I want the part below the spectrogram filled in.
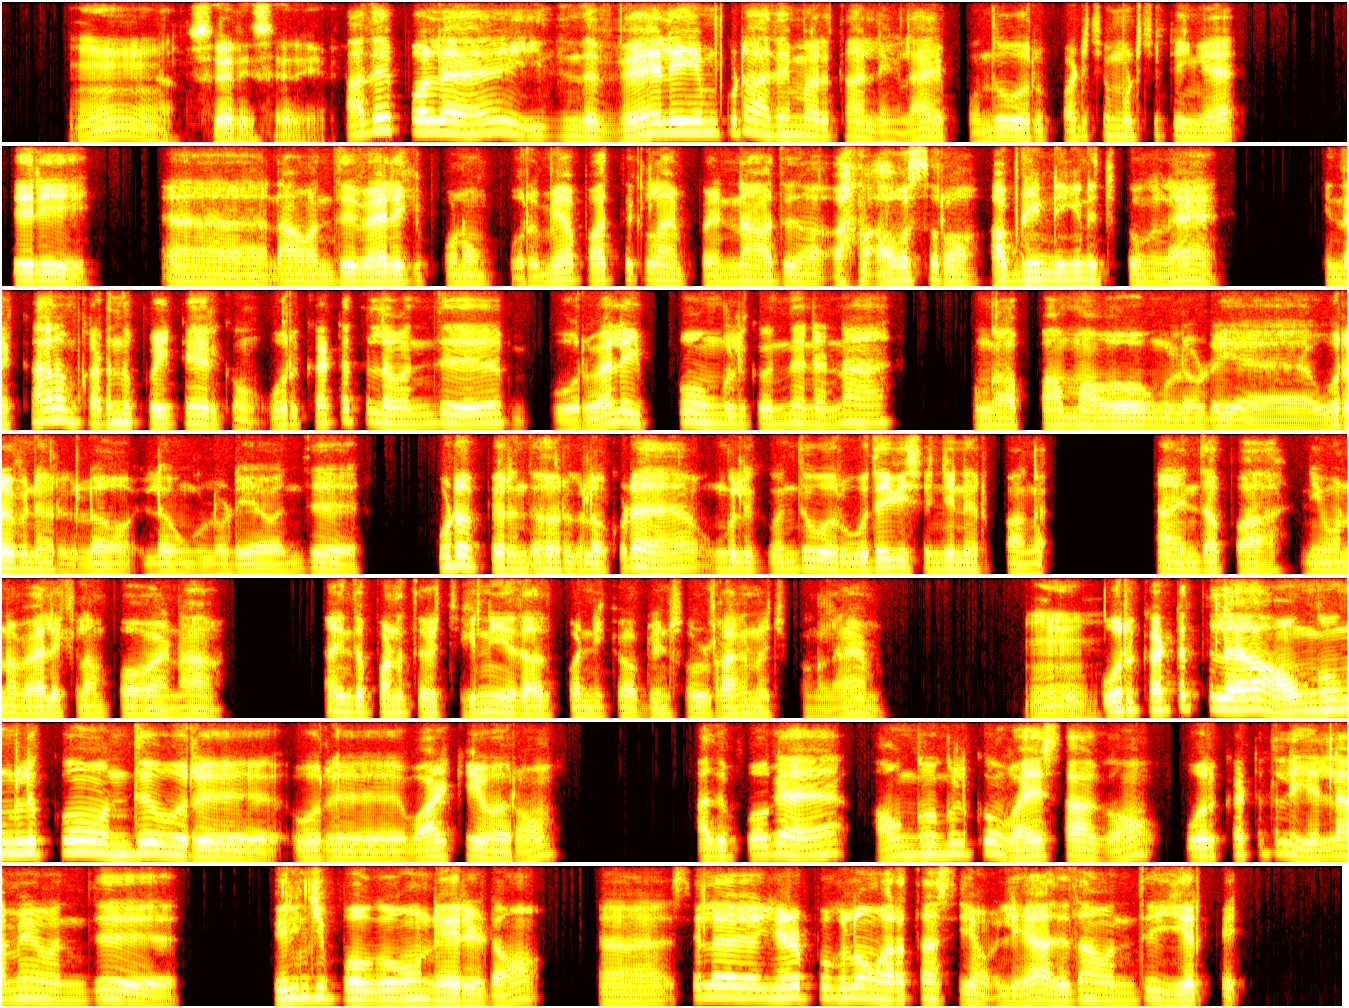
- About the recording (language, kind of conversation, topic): Tamil, podcast, நேரமும் அதிர்ஷ்டமும்—உங்கள் வாழ்க்கையில் எது அதிகம் பாதிப்பதாக நீங்கள் நினைக்கிறீர்கள்?
- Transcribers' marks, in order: other background noise; laughing while speaking: "அவசரம்"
